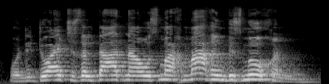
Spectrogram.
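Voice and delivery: loud, high fake German gibberish; mock German. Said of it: "Or should I say in your language?".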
